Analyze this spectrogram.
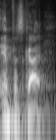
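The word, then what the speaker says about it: InfiSky: Infosky, pronounced Infosky.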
